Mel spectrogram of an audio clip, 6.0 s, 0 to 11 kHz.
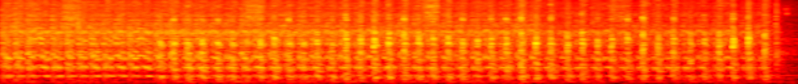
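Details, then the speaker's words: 1995 Chevy OBS 6.5 diesel, start attempt with ether: starter cranks at about three even compression beats a second, seems to want to fire but never catches; no fuel reaching injectors. "won't it start yep [Laughter] that's weird well you can hear once to fire but it doesn't fire"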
